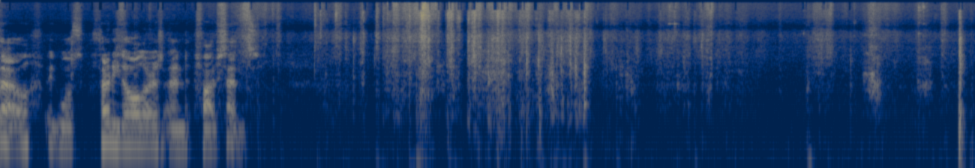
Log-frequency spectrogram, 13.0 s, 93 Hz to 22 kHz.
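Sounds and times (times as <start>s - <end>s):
paper and cardboard rustling: 3.5s - 10.1s.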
